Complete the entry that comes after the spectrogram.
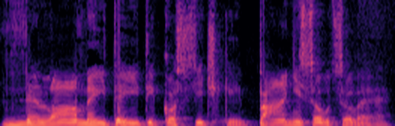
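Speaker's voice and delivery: high, loud and slow pleading cry; anguished cry. Acted. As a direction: cry out in pain and anger to the judges. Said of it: "třásl bolestí a hněvem a volal".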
